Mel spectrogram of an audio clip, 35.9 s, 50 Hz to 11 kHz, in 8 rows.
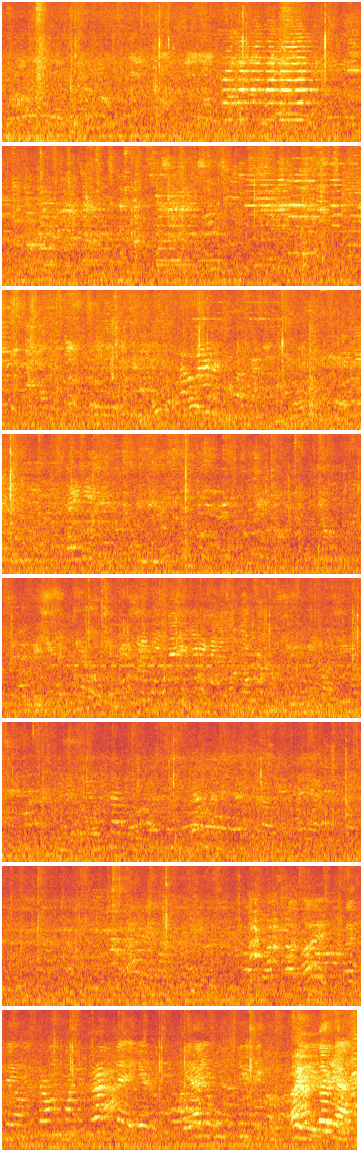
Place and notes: Chigorodó, Chigorodó, Antioquia, Colombia - Se vino la lluvia
Getting caught by the rain while walking from the school to the hotel. The rain came in, remained and kept going.
Zoom H2n
Stereo Headset Primo 172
